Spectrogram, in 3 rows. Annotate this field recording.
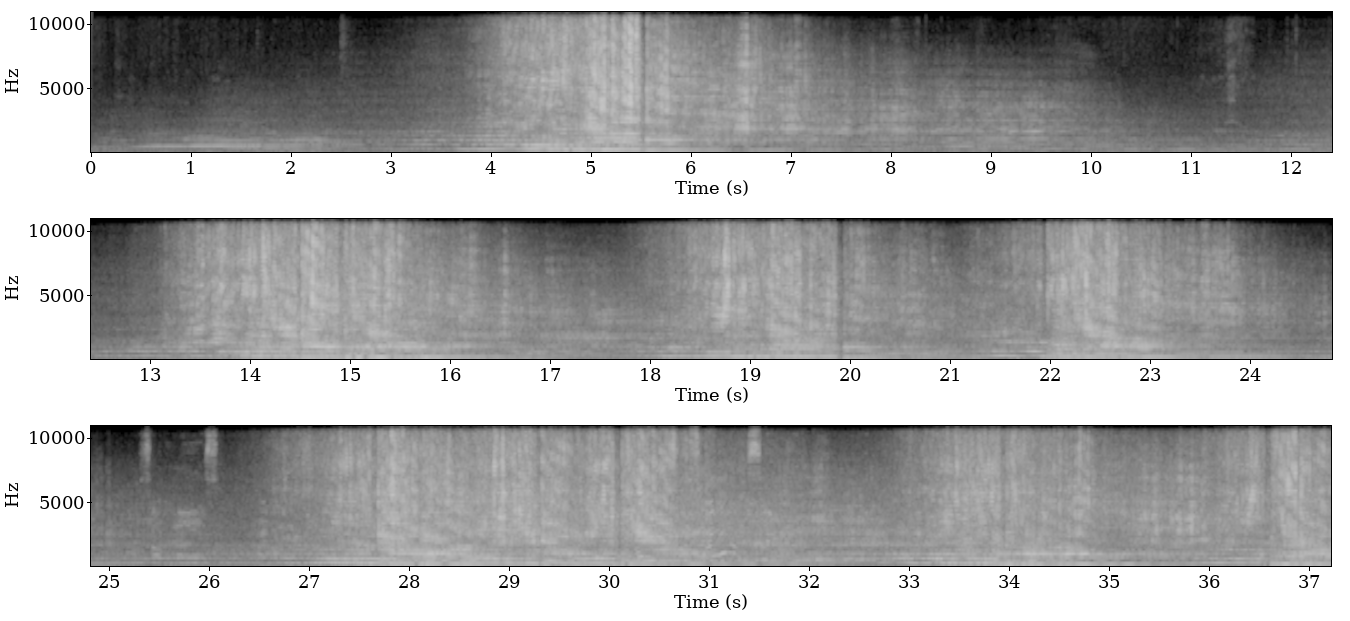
british motorcycle grand prix 2022 ... moto two ... free practice one ... dpa 4060s on t bar on tripod to zoom f6 ...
